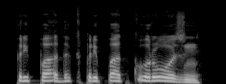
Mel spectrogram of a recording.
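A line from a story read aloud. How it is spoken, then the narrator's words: Said, then whimpering. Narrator (Russian): сказал Чарли и захныкал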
